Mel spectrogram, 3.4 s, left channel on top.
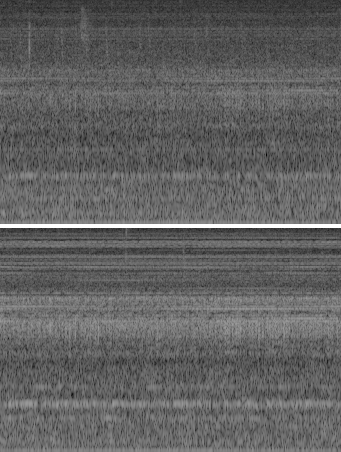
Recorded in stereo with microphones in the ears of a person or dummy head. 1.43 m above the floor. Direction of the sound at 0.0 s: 35° right (ahead or behind).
